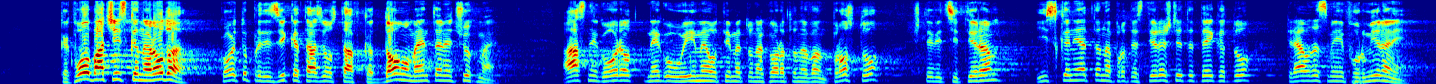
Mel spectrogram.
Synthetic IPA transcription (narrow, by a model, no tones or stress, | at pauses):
kɐkvɔobat͡ʃɛiskənɐɾɔd̪əkɔjt̪opɾɛd̪izvikət̪aziotst̪afkəd̪omomɛnt̪ənɛt͡ʃuxmɛ̰ | asnɛɡovɔɾʲiot̪nɛɡovoimɛot̪imɛt̪onɐxɔɾət̪ənɐvɤnpɾɔst̪oʃt̪ɛvit̪sit̪iɾəmiskəniət̪ənɐpɾot̪ɛst̪iɾəʃt̪it̪ɛt̪ɤjkɐt̪ɔ | t̪ɾʲjabvɐd̪ɐsmɛinfoɾmiɾənḭ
